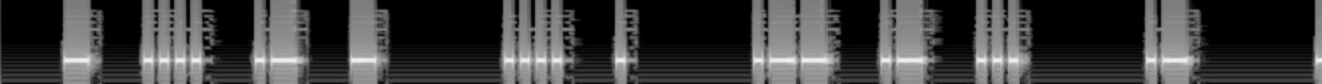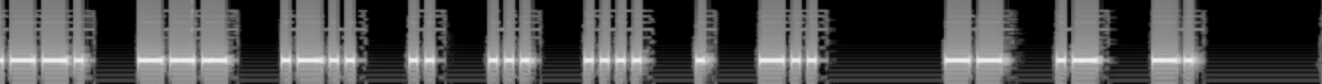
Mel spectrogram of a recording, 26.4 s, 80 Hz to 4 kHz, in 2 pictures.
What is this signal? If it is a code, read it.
Morse code, heard as a keyed tone, about 15 wpm, spaced as for 10 wpm, 600 Hz. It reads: THAT HE WAS A POLISHED MAN
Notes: Morse code 10 WPM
